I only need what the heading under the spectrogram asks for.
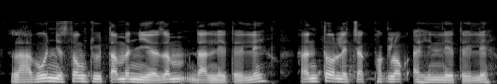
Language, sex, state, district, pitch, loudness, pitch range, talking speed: Wancho, male, Arunachal Pradesh, Longding, 120 Hz, -16 LUFS, 110-130 Hz, 155 wpm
